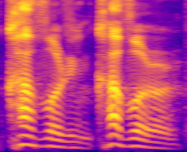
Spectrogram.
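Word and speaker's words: cover: 카버링. 발음해보세요. 카버 시작. 커버가 아니라 무슨 커버가 아니라 카버 시작. 하여튼 영어 할 때는 오는 아 발음을 많이 냅니다.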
